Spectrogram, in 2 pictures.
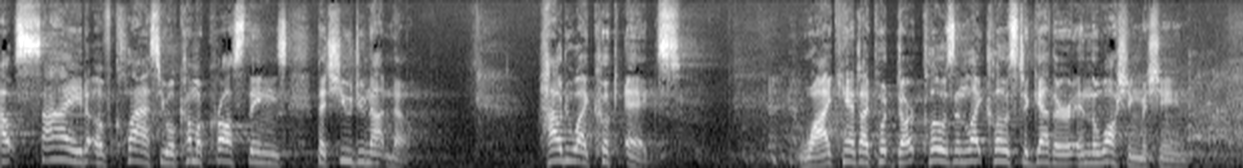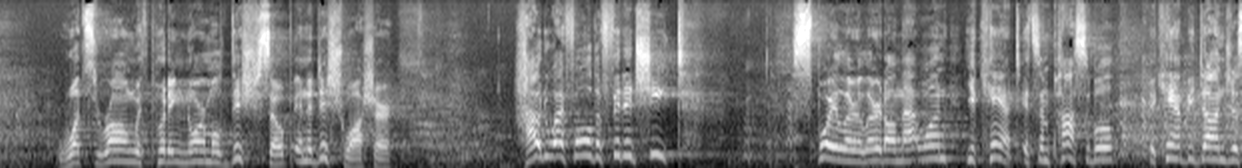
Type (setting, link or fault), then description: setting, large echoing room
